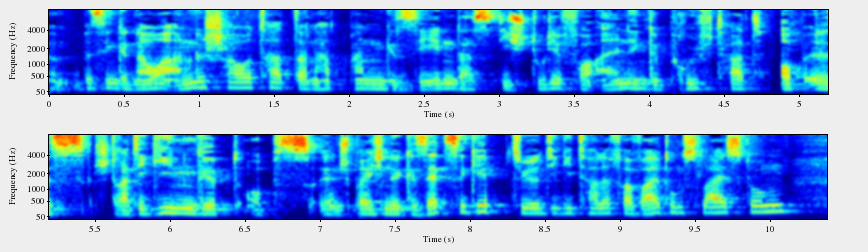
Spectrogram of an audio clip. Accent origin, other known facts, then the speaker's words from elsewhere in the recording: Berlin, Germany; Gerade als Berliner war man dann doch sehr verwundert darüber.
